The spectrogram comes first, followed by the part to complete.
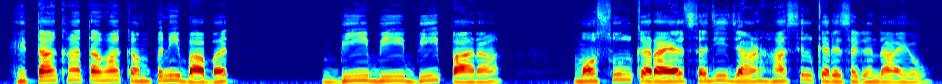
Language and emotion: Sindhi, neutral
